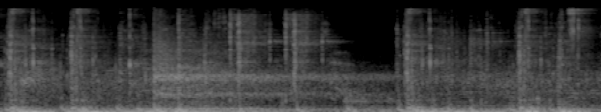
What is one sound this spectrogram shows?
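Metal clicks and scrapes as a lock is picked.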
